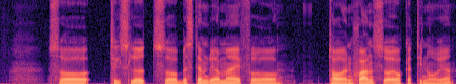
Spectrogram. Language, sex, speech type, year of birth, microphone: Norwegian, male, spontaneous, 1981, Sennheiser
